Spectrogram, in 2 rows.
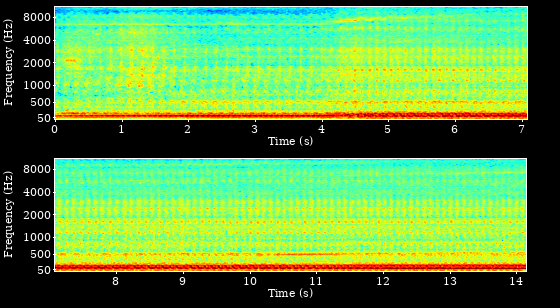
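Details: Ford 6.0L diesel truck cold start after sitting overnight at 50-60°F, with no check engine lights. A heavy thrum steps up in speed when revs are raised before high idle, with an uneven pulsing beat from misfire due to a bad #4 injector.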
